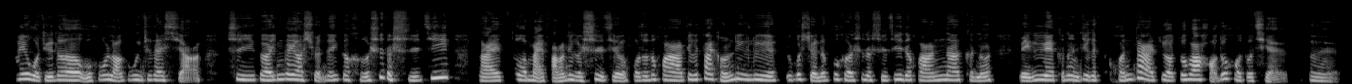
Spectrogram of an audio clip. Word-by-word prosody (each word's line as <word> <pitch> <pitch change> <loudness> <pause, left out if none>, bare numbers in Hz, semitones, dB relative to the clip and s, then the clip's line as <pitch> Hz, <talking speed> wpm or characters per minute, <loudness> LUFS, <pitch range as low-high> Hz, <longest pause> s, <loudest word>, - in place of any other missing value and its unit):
所 240 - -2
以 - - +5
我 210 -7 +3
觉 180 0 +1
得 195 -1 +4
我 155 - 0
和 175 +5 -7
我 220 - +1
老 170 -6 +2
公 210 +3 -3
一 - - -3
直 210 - -6
在 200 -1 0
想， 195 0 -4 0.2
是 230 - -2
一 205 -1 0
个 200 -2 +3
应 225 +3 0
该 235 - +3
要 215 -2 +4
选 195 - -4
择 195 - -5
一 200 - -1
个 215 -1 -3
合 180 -3 -3
适 320 - -1
的 235 - +3
时 185 -3 -4
机 300 +11 +4 0.3
来 170 -1 +2
做 200 +2 -3
买 180 -3 +1
房 160 -1 +1
这 - - +1
个 180 -3 0
事 200 +4 -1
情， 170 -4 -1
否 180 -1 -3
则 190 - -1
的 220 - -1
话， 200 -4 +4
这 205 - -3
个 220 - +2
贷 250 +1 +2
款 175 -6 0
利 250 -1 +2
率 210 -3 +2
如 200 - -7
果 230 - 0
选 180 -7 -1
得 175 - 0
不 210 +5 -3
合 200 -4 +1
适 200 - -7
的 200 - 0
时 190 0 -4
机 225 +3 0
的 200 -1 0
话， 180 -3 +2
那 200 +1 +2
可 195 -3 -7
能 175 +4 0 0.2
每 170 -1 +2
个 195 - 0
月 205 -2 +4
可 185 - -8
能 210 0 0
你 - - -2
这 215 - -1
个 195 -1 -2
还 190 +2 -2
贷 265 -5 +4
就 190 +2 -4
要 185 - +3
多 220 +4 +1
花 220 0 +7
好 - - -3
多 250 - +1
好 225 -8 -3
多 170 -1 -3
钱， - - -6 0.2
对。 165 -4 -6
200 Hz, 365 characters per minute, -23 LUFS, 180-220 Hz, 0.3 s, 花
